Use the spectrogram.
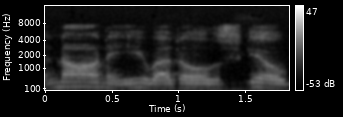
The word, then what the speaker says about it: Nani: Nani.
